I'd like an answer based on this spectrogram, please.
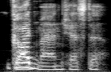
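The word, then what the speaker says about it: Godmanchester: it before but I don't remember how to pronounce it God Manchester God God monster I'll say like monster cheese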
